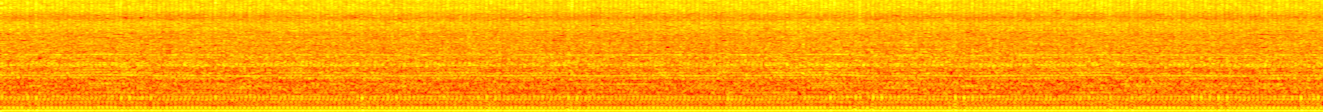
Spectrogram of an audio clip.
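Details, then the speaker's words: Small generator engine running lean, too little fuel for the air, with a throaty, raspy, hoarse edge over its steady drone; filmed in a garage with open doors. "if I had to explain what a lien sounding engine would be it would be more of a sound coming from your throat with the horse noise mixed in so it'd be mmm"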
